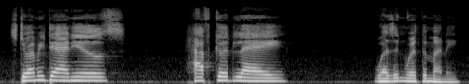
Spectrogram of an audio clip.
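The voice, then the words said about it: Imitates another person's voice. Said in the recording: “do a Trump impression ... I just want you to be Trump for the rest of the episode ... we could just interview Donald Trump”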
